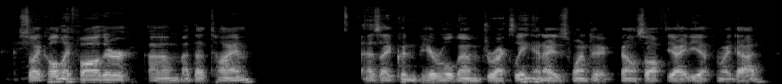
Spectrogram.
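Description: Speaking in a very deep, low pitch, the man keeps a moderate pace and fairly even intonation. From Canada, New Brunswick. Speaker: company founder and CEO. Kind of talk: interview.

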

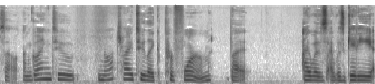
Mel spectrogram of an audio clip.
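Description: A woman's medium-pitched voice, dark and mellow in tone, with fairly even intonation, on a very clean recording with a silent background. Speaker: TV show reaction podcaster. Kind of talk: casual reaction commentary. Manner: halting, many fillers and repeats.

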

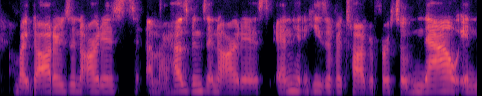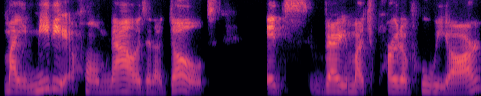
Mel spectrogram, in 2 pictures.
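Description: Against a quiet background, a woman talks in a normal speaking voice at a moderate pace, with a medium pitch and fairly even intonation. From Brooklyn, New York. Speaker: podcast co-host. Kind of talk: casual chat.

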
